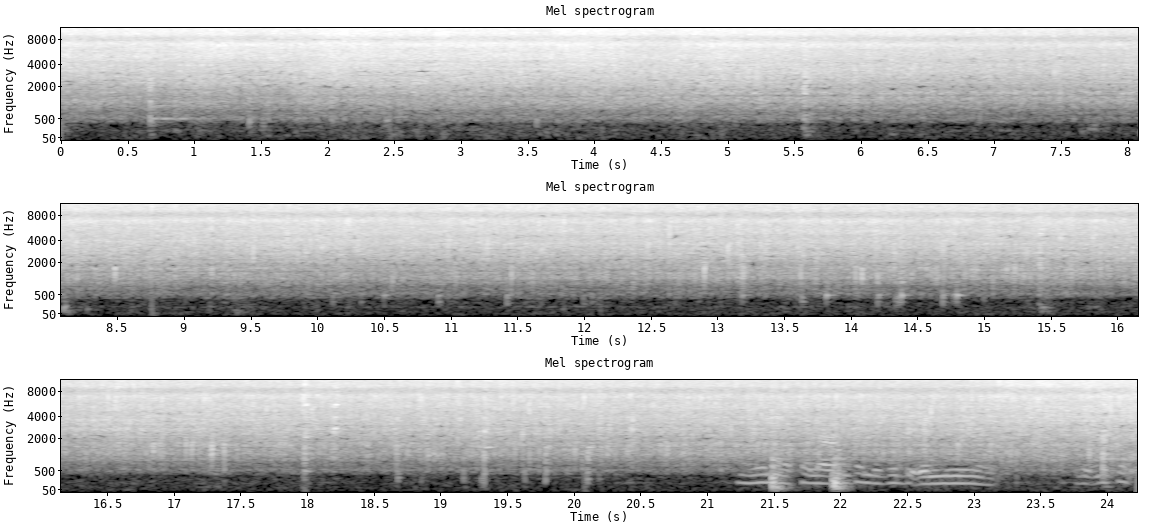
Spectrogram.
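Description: Pork and taro pieces frying in oil in an aluminium wok, a steady sizzle, with a steel ladle stirring and scraping through the pan. Two sharp knocks of the ladle near the end.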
